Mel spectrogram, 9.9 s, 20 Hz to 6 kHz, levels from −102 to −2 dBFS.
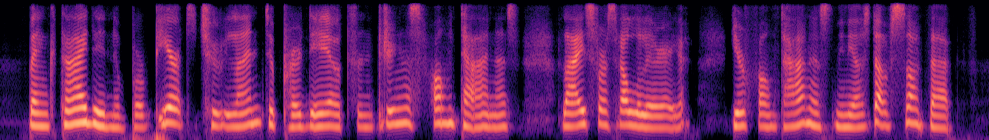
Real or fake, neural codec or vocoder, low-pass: fake; codec, 16 kHz in and 24 kHz out, 0.4 kbps, LongCat-Audio-Codec, four codebook decoder; 5.4 kHz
